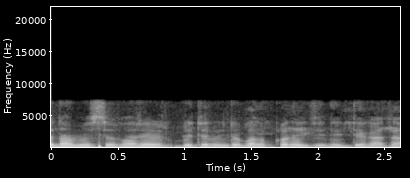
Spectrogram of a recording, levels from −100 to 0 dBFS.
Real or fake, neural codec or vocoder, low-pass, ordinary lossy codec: fake; codec, 16 kHz, 4 kbps, FreqCodec, larger model; 7.2 kHz; none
